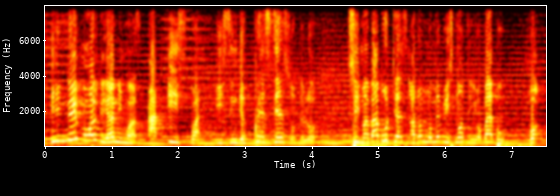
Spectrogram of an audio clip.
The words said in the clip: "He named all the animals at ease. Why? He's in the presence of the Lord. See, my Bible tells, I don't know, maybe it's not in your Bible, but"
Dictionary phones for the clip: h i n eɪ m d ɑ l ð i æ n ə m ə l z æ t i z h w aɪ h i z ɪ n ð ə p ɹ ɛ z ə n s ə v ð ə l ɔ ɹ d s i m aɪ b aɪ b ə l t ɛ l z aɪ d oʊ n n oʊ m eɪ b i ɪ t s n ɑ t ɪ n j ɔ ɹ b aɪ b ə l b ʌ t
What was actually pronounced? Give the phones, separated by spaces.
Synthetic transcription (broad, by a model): h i n eɪ m ɑ l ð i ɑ n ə m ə l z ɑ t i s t w aɪ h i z ɪ n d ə p ɹ ɛ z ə n s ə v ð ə l ɔ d s i m aɪ b aɪ b ə l t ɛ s aɪ d oʊ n n oʊ m eɪ b i ɪ t s n ɑ t ɪ n j ɔ b aɪ b ə l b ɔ t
